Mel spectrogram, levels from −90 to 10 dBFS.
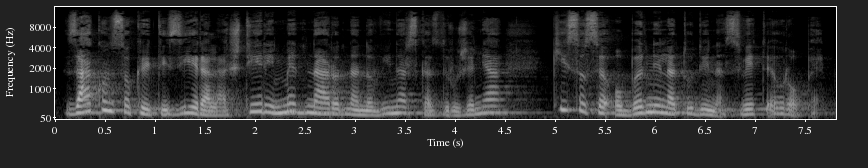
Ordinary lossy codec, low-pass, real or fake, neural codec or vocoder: MP3, 64 kbps; 14.4 kHz; real; none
